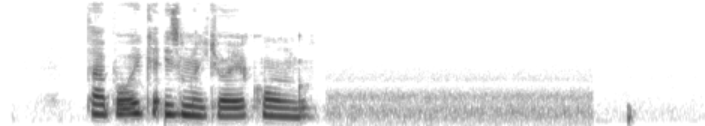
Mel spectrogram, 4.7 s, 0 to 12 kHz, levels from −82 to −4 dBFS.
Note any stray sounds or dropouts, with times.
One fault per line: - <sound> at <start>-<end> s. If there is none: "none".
none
